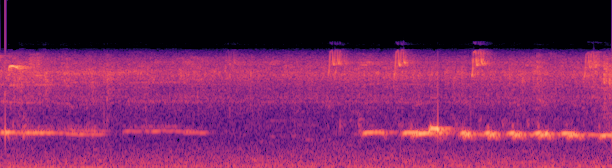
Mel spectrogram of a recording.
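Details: A captive crossbred zebra dove (Geopelia striata) kept at home coos: soft mid-pitched notes, the first drawn out, then a quick stuttering run of short coos, over a steady low background hum.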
